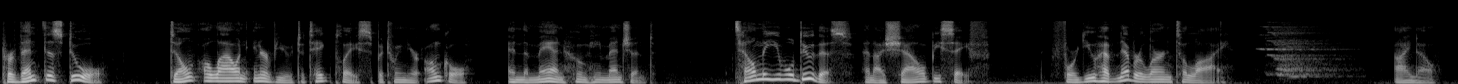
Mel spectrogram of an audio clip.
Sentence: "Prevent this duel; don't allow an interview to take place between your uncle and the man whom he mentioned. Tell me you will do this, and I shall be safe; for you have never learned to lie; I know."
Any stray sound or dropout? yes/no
yes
